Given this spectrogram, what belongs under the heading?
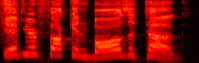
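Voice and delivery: very high-pitched attempted Canadian accent. Asked to do a canadian accent, speaker tries one: attempted canadian accent. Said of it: "Can you can you do a Canadian accent?".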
